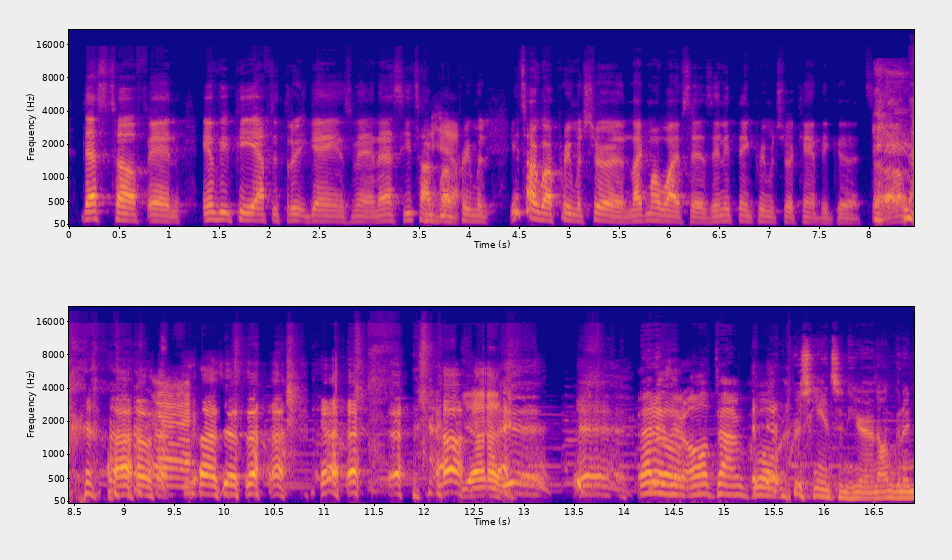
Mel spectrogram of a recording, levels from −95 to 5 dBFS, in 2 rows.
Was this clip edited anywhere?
yes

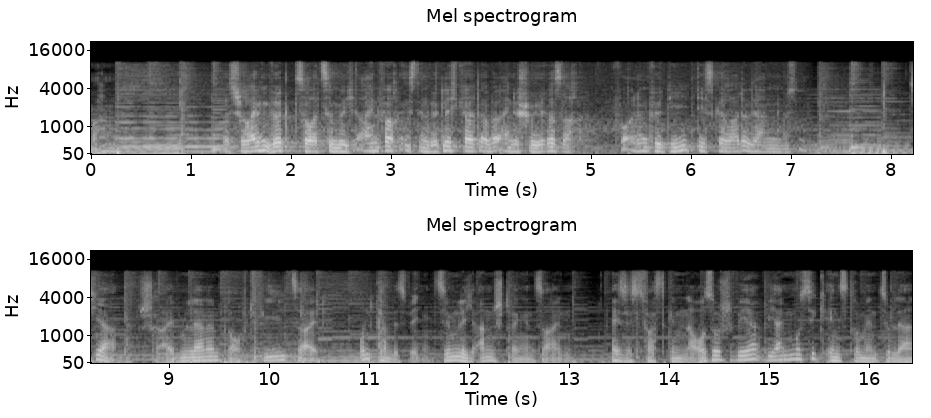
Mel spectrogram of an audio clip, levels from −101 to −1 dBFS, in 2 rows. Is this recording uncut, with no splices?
no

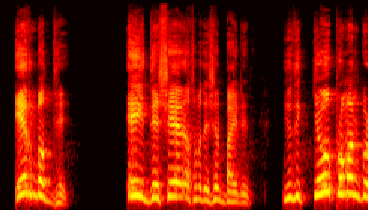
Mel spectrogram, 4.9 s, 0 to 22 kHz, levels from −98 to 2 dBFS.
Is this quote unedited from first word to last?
yes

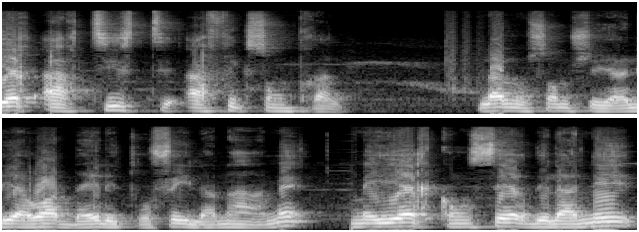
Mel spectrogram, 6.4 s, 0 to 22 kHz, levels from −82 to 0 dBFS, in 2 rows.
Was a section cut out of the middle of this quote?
yes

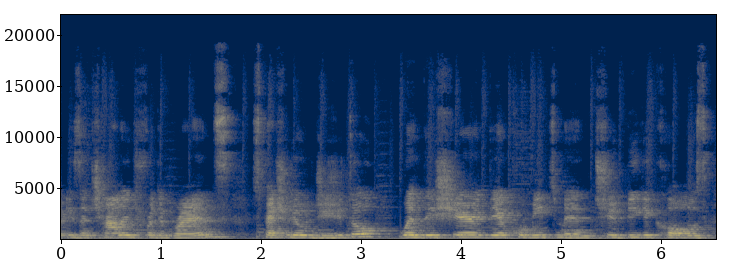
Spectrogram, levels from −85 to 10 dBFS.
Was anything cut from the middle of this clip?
no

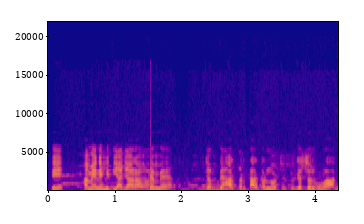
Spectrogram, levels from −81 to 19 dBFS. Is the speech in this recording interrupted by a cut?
yes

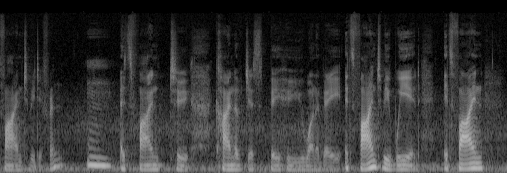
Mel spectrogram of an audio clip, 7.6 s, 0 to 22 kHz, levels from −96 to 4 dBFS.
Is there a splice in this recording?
no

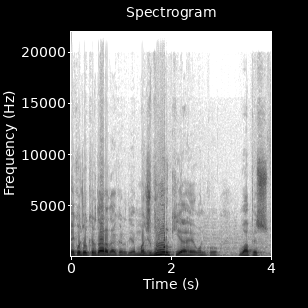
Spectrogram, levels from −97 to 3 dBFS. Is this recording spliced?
no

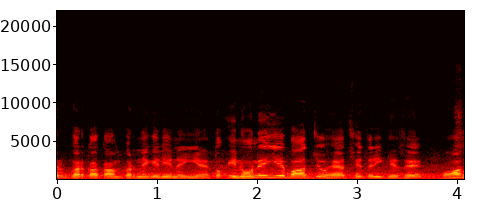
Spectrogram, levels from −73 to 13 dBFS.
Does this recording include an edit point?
no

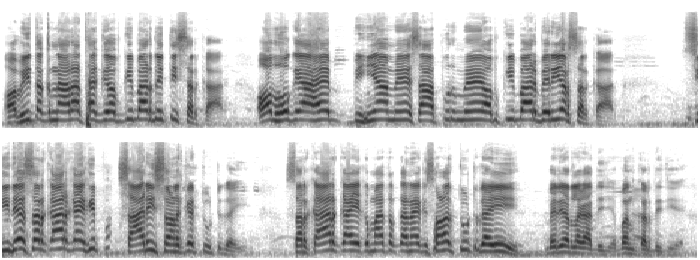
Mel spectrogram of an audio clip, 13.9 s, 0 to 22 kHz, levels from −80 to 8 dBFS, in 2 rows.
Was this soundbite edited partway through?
yes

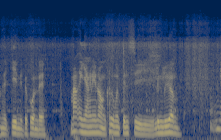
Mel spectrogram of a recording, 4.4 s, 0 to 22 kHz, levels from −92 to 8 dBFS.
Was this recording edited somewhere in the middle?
no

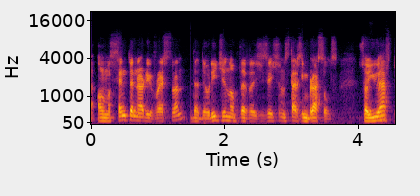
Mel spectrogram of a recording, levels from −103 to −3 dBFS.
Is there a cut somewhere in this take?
yes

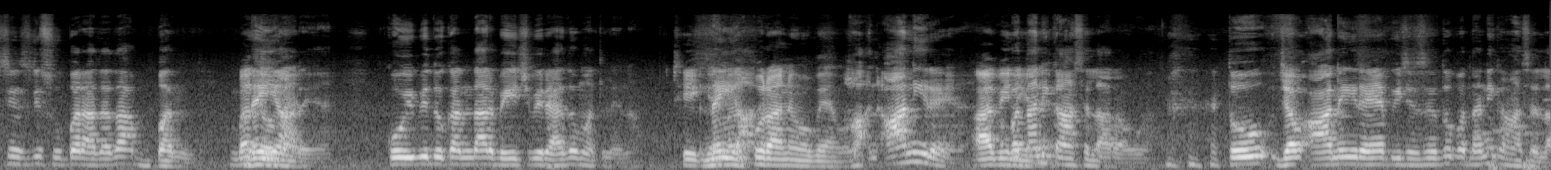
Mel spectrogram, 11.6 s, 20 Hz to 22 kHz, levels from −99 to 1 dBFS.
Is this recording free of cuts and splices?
yes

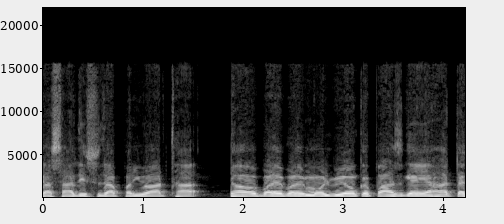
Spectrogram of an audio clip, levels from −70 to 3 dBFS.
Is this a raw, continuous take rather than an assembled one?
no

